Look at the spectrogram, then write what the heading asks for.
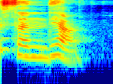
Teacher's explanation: जैसे संध्या स अनुस्वर आधा ध या संध्या इसमें न इसलिए प्रोनाउंस हुआ क्योंकि नेक्स्ट लेटर है ध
